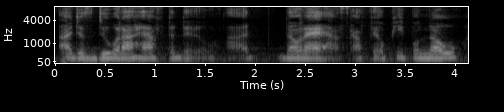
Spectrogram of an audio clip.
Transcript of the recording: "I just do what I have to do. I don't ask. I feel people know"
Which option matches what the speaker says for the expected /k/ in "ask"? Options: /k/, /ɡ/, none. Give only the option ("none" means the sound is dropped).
/k/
